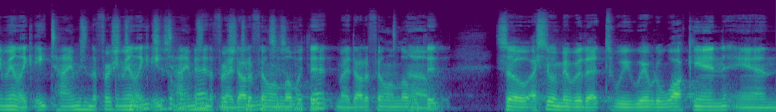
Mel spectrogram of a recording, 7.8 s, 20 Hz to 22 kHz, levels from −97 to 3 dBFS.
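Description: From 1.17 to 4.51 s, after "eight times in the", a doubled audio track appears: an equally loud copy trailing about a second behind, likely from a second capture path. Unlike echo, it never decays.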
